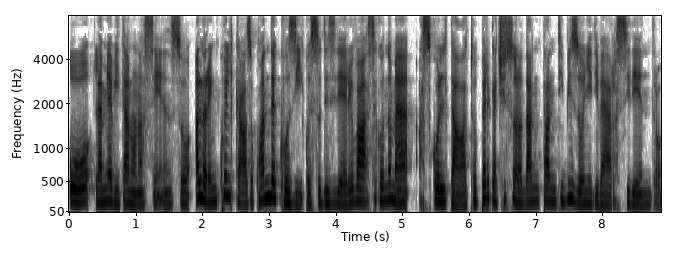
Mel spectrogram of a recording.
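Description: Over a silent background in a very clean recording, a woman with a medium pitch and ordinary pitch variation speaks in an unremarkable speaking voice. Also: dry, close sound with no echo. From Italy. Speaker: entrepreneur and mother. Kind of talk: interview testimony.

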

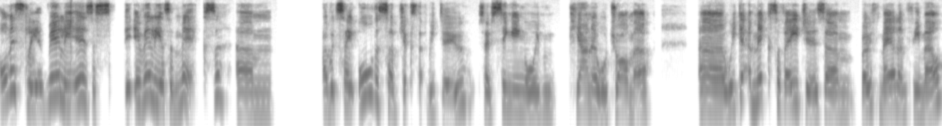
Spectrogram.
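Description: The speaker has an English accent and a moderate pace. Loudness stays very even throughout. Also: woman, medium pitch for a woman, ordinary pitch variation. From England. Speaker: music and drama school owner. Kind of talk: interview.

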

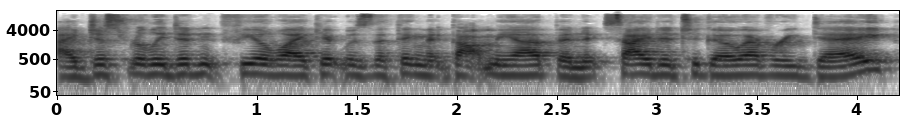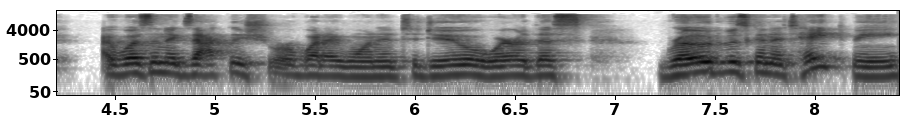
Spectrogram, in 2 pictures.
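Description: A woman speaks in a normal speaking voice at a fairly low pitch with fairly even intonation. The background is quiet. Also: fairly quick pace. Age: 40s. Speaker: health coach and business mentor. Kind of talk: interview.

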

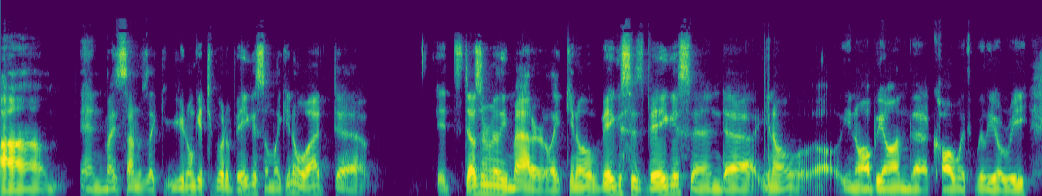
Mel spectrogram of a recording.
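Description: A man with a Canadian accent and a plain, everyday voice, fairly low pitch, fairly even intonation and fairly quick pace, in a very clean recording with a silent background. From British Columbia, Canada (small mining town). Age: 40s. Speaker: hockey diversity mentor. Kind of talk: interview.

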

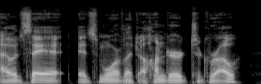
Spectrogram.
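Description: A man speaks at a moderate pace in an unremarkable speaking voice with a fairly low pitch. The recording is very clean, with a silent background and a dry, close sound with no echo. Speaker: podcast co-host. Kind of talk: casual chat.

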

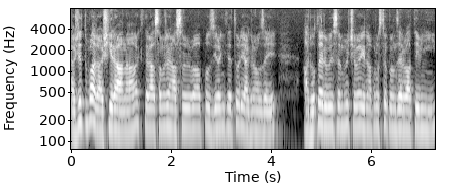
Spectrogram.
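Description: Flat, monotone intonation marks this man's speech. His pitch is fairly high and his tone dark and mellow. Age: 50s. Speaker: patient with multiple sclerosis. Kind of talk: interview. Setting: studio. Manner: halting, many fillers.

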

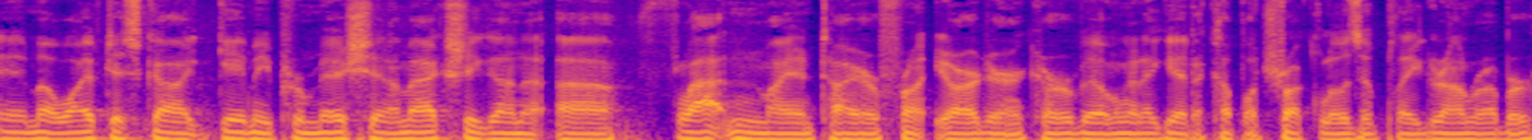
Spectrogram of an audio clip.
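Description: A man with a very deep, low voice and an American accent, speaking at a fairly quick pace in a flat monotone, on a very clean recording with a silent background. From Texas. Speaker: combatives instructor, retired police officer and Marine. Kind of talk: casual chat. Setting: studio.

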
